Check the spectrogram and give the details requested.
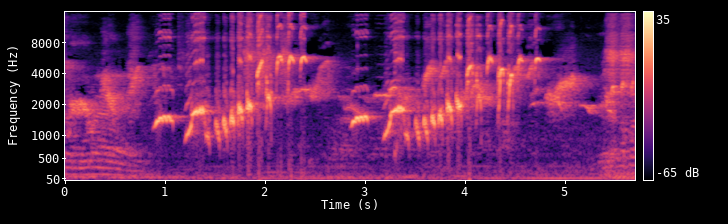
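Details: White-rumped shama fighter singing to anger rivals: two similar phrases, each a low whistle opening into a fast, rising cascade of bright chattering notes.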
